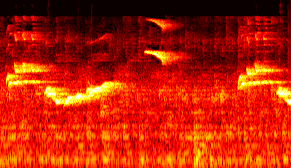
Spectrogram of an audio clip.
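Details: Short burst from a blood-breasted flowerpecker (tledekan gunung): thin whistled notes that dip and rise, repeated after a brief pause.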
